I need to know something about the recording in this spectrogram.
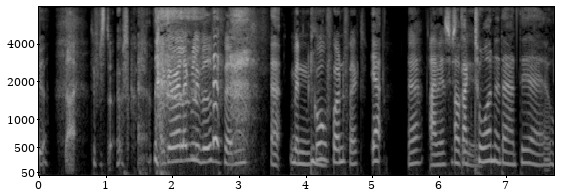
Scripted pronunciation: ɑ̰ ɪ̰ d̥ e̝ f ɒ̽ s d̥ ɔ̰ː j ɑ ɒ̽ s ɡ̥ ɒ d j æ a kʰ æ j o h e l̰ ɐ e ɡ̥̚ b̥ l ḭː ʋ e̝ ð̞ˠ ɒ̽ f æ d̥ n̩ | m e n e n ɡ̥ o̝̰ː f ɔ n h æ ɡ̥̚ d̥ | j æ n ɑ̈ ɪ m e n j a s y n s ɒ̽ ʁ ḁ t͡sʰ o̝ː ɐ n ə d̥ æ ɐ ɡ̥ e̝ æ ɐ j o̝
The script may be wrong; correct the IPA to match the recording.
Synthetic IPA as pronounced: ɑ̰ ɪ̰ d̥ e̝ f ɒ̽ s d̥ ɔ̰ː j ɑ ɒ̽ s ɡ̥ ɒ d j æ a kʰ æ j o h e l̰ ɐ e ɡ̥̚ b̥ l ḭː ʋ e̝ ð̞ˠ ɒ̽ f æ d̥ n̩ | m e n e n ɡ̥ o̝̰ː f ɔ n f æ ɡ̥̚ d̥ | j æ n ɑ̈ ɪ m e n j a s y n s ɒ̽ ʁ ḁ t͡sʰ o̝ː ɐ n ə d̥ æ ɐ d̥ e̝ æ ɐ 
